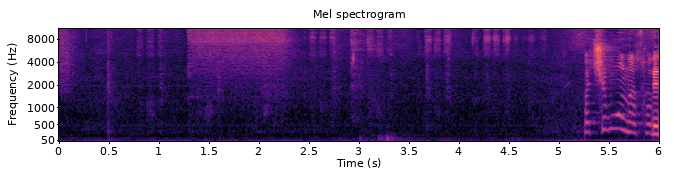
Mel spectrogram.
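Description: Pencil drawing on pattern paper: one longer scratching stroke about a second in, then a run of short, quick strokes a little later.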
